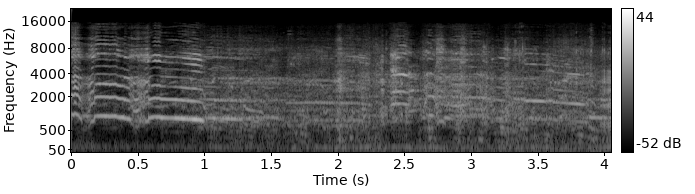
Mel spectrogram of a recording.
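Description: Leiper hatch roosters and chickens at a pet market in Bocaue, crowing and clucking loudly and close by, several birds overlapping with busy market noise behind them.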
